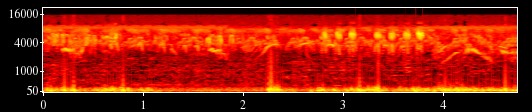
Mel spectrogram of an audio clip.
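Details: Tawny lark, also called Sykes's lark, singing: a busy stream of high twittering chirps, slurred whistles and short trills delivered without pause, over a strong low rumble of wind or handling noise.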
